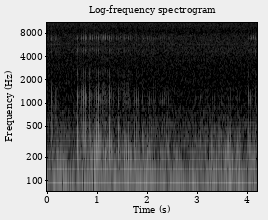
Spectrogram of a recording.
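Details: Deeply sleeping American Shorthair cat purring as it breathes, belly moving in time; a short low, rattling rumble with a brief louder pulsing stretch, then fading to a softer purr.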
